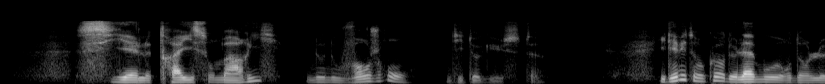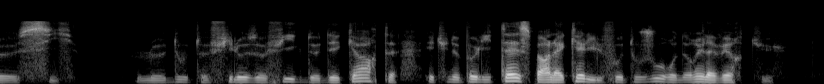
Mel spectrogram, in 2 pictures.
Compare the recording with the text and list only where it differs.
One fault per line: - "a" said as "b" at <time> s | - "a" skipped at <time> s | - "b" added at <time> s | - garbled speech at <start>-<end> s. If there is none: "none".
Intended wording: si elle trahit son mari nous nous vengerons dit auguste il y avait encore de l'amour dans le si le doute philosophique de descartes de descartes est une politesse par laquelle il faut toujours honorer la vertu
- "de descartes" skipped at 12.1 s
